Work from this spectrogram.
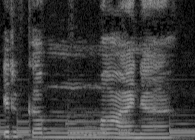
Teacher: Selain itu, kita dapat lihat pada kalimah irkam ma'ana, yang di mana Thoriq Syatibi dan juga Thoriq Jazari membacanya secara idgham, iaitu memasukkan huruf ba itu ke dalam mim, iaitu dengan membacanya irkam ma'ana.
